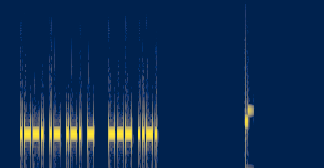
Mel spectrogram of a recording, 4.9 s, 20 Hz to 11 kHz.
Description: Morse code, heard as a keyed tone, about 38 wpm, 700 Hz. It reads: PART OF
